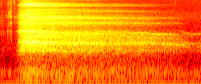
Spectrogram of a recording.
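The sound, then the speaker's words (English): Breathing in through the nose and out through the mouth as a settling exercise: one long, airy breath that starts abruptly, stays loud, then slowly fades, with no talking. “So what we'll do is we'll take a breath, nice inhalation through the nose, and you can release through the mouth.”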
